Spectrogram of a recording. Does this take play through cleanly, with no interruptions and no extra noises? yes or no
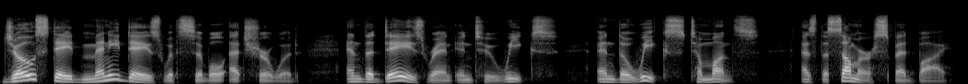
yes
